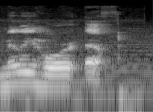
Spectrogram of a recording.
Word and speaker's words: MillhioreF: the very beginning, but some people feel that F at the end is actually supposed to be pronounced, but it is just a standalone F, right? Yes. So, it's just MillhioreF. You say Millhiore.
